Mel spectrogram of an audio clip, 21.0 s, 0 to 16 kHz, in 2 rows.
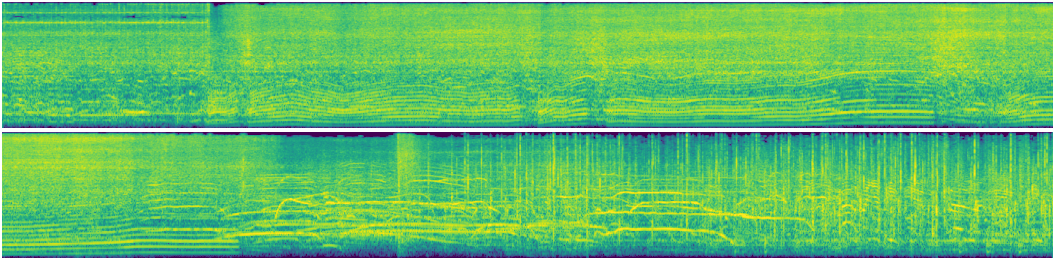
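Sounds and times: chainsaw cutting wood: 0:00.0 - 0:13.4, 0:14.4 - 0:14.8.

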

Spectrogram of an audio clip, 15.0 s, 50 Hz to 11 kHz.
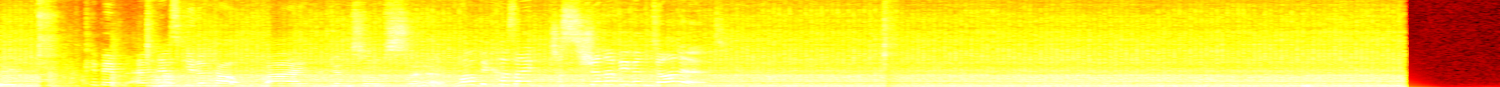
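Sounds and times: film projector motor hum: 0:00.0 - 0:00.7, 0:01.4 - 0:14.1.

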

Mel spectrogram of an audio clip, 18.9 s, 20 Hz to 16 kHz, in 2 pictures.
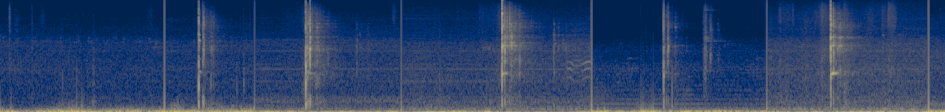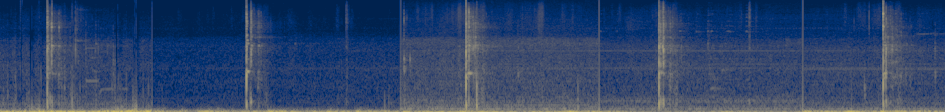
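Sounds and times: low steady rumble: 0:00.0 - 0:18.9
bat hitting softballs: 0:01.9 - 0:02.3, 0:03.0 - 0:03.7, 0:04.9 - 0:05.7, 0:06.6 - 0:06.9, 0:07.9 - 0:09.0, 0:09.8 - 0:10.3, 0:11.8 - 0:12.4, 0:13.4 - 0:14.9, 0:15.9 - 0:16.7, 0:18.0 - 0:18.9.

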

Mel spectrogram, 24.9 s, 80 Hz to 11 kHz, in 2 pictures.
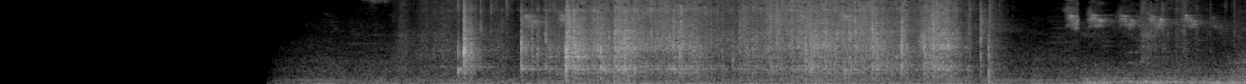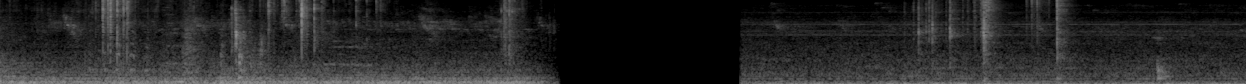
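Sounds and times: hand picking through chips: 0:04.0 - 0:10.1
chips rattling into plastic bowl: 0:04.2 - 0:10.1.

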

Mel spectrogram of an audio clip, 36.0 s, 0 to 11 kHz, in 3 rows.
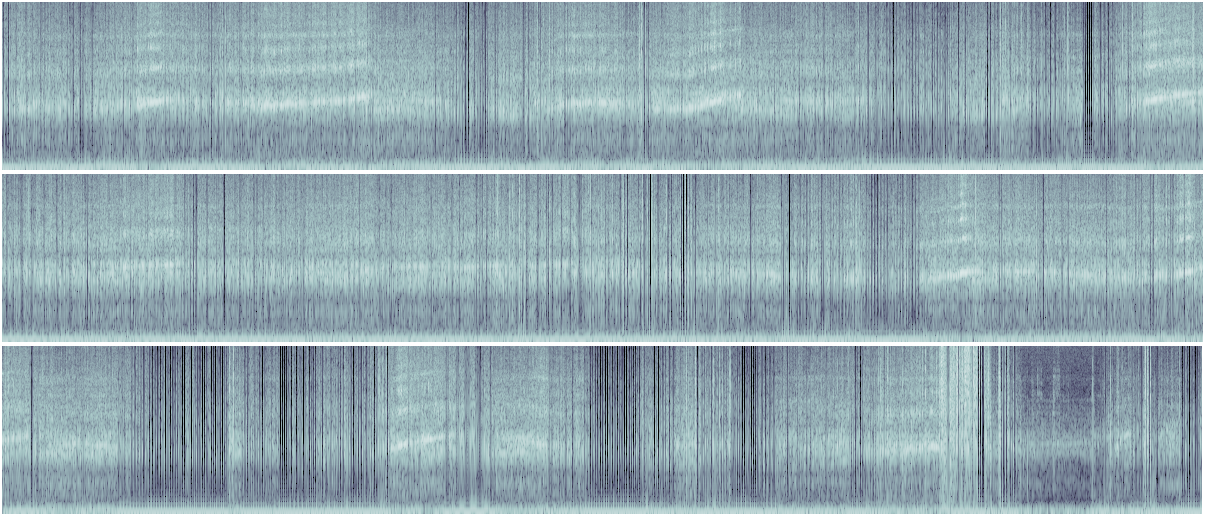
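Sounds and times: low rumble of wheels on asphalt: 0:00.0 - 0:36.0
rc car motor whine: 0:00.0 - 0:36.0.

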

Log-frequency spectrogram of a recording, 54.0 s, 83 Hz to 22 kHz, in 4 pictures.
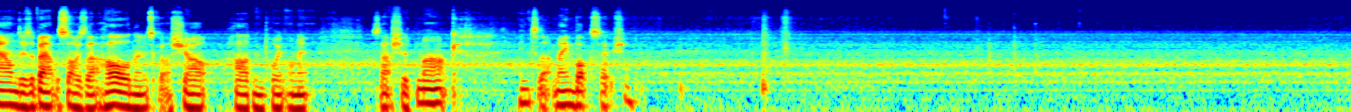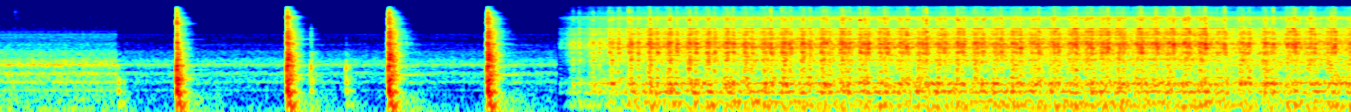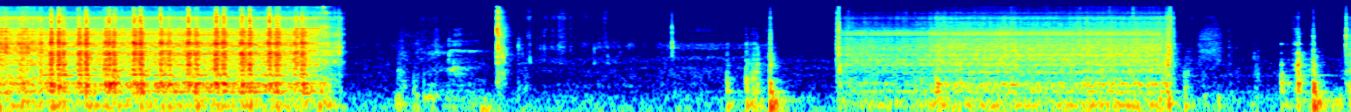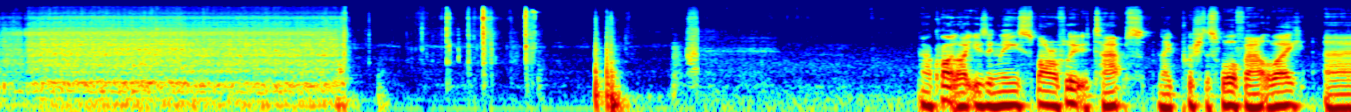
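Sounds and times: hammer tapping metal punch: 0:15.3 - 0:15.6, 0:16.4 - 0:17.8, 0:18.4 - 0:18.8
cordless drill drilling into steel: 0:19.2 - 0:30.5, 0:35.4 - 0:38.8, 0:40.5 - 0:44.1.

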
